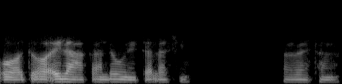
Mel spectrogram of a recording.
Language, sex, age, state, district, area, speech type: Manipuri, male, 18-30, Manipur, Imphal West, rural, conversation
